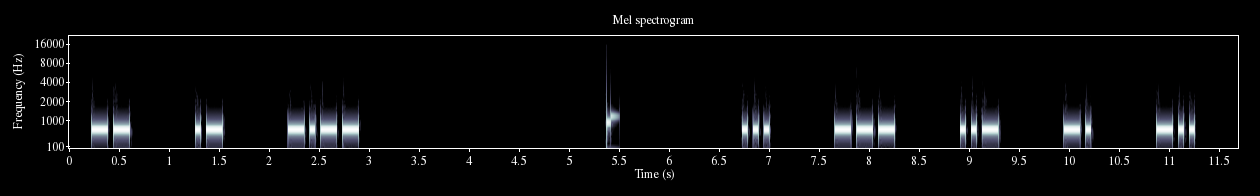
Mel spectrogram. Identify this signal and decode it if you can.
Morse code, heard as a keyed tone, about 22 wpm, spaced as for 10 wpm, 700 Hz. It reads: MAY SOUND
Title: 4x Character Spacing - Top 100 Words - 22wpm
